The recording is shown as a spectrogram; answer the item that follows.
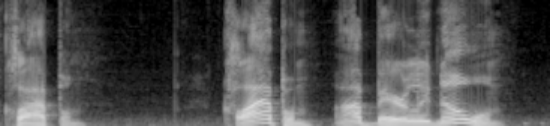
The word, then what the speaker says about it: Clapham: It's not Clapham, Jacob. It's pronounced Clapham.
